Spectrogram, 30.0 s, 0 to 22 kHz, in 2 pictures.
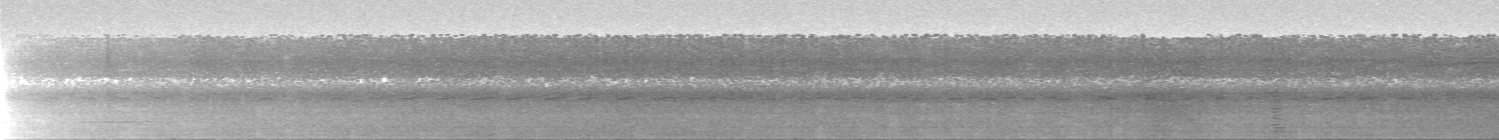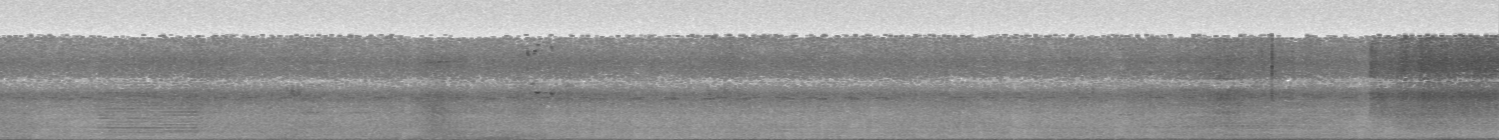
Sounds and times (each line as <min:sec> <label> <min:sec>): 0:00.0 quiet insect noise 0:29.9
0:00.4 rain 0:29.9
0:10.9 Cars 0:29.9
0:11.3 trucks moving 0:29.9
0:12.6 horns honking 0:13.0
0:14.8 horns honking 0:18.0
